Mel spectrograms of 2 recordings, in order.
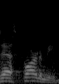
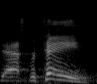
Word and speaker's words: aspartame: How do you say that word? Aspartame. Aspartame with an M. Okay. I thought it was aspartame, but it's aspartame.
